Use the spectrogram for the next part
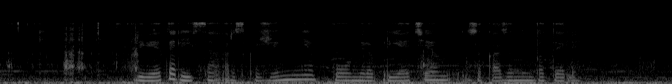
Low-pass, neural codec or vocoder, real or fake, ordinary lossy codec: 7.2 kHz; none; real; MP3, 64 kbps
